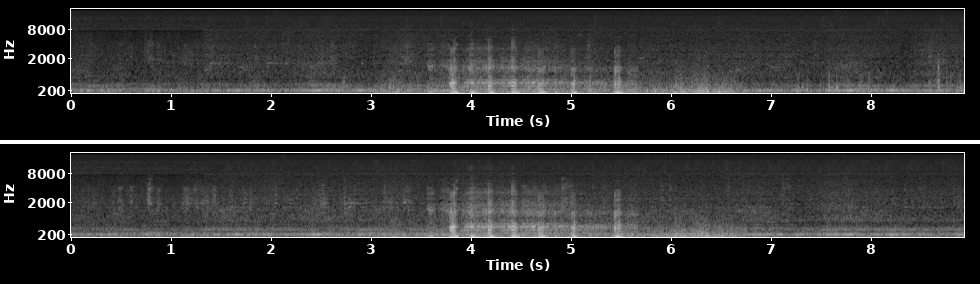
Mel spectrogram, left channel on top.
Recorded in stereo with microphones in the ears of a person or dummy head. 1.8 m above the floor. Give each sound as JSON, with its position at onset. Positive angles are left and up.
{"t": 3.6, "sound": "laughter", "side_deg": -15}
